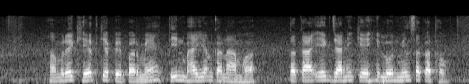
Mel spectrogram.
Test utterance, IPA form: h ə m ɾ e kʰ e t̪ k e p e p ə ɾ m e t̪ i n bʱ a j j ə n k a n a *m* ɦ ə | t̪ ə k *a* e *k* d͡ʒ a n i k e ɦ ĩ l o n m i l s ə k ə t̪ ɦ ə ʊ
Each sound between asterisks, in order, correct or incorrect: correct, correct, correct

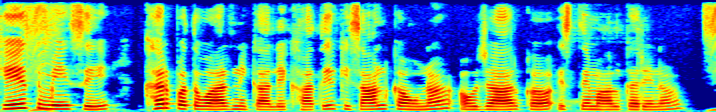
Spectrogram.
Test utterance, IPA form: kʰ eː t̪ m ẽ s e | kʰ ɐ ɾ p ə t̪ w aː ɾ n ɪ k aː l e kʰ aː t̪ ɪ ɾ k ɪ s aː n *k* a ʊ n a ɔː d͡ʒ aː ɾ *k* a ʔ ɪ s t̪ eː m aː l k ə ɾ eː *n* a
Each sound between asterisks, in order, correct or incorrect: correct, correct, correct

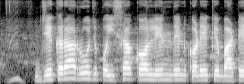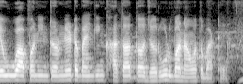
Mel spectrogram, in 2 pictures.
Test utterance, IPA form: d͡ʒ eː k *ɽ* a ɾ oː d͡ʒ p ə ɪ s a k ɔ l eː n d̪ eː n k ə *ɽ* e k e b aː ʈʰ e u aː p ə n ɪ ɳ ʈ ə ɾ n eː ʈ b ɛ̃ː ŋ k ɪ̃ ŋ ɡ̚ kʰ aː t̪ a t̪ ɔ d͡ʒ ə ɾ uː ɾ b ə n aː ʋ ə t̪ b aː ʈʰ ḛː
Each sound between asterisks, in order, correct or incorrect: incorrect: ɾ, correct

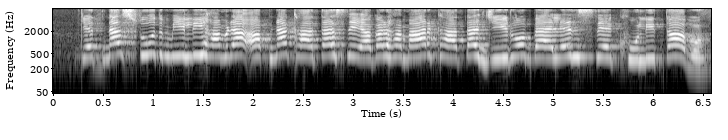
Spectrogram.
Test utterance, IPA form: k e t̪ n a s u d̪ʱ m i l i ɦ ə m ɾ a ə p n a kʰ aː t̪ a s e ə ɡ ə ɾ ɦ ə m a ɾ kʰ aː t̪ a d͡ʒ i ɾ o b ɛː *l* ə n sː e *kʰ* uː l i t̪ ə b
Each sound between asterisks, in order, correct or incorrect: correct, correct

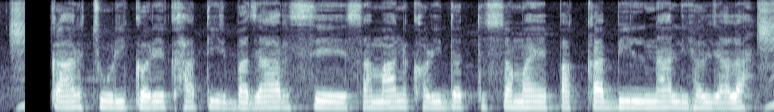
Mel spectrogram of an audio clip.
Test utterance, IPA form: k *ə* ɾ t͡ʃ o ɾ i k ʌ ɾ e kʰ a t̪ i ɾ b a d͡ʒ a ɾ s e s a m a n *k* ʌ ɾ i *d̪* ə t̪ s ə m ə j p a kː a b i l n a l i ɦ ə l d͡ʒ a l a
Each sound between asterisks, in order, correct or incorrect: incorrect: a, incorrect: kʰ, correct

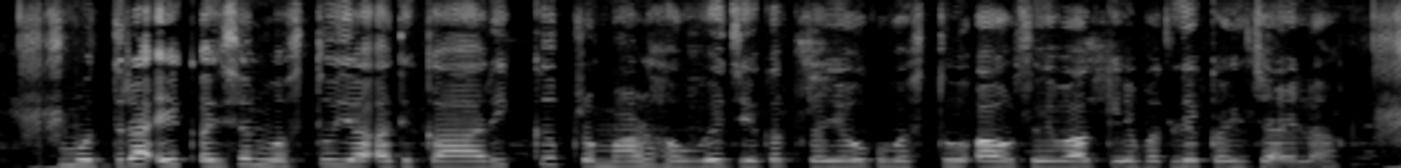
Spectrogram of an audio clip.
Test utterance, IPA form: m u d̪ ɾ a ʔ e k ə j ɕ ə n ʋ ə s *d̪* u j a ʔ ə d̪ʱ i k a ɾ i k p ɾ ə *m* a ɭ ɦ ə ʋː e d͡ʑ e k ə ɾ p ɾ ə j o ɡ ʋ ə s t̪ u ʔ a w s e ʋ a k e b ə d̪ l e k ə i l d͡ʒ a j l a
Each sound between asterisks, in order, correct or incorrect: incorrect: t̪, correct

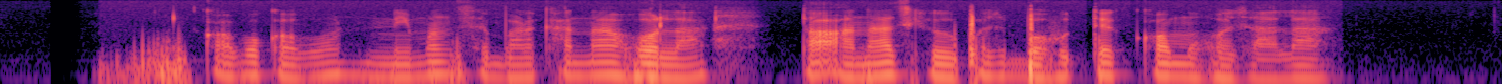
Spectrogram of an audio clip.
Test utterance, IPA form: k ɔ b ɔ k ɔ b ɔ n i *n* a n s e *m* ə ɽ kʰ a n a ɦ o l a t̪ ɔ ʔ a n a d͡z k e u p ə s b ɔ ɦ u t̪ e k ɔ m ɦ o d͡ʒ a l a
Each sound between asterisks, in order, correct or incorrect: incorrect: m, incorrect: b

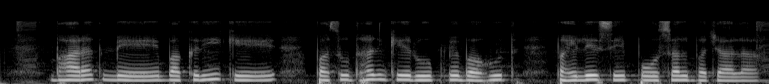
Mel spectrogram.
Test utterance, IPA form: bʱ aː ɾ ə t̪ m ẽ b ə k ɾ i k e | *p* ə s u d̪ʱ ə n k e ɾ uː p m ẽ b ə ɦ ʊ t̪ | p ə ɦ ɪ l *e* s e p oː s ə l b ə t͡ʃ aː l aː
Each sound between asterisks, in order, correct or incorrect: correct, correct

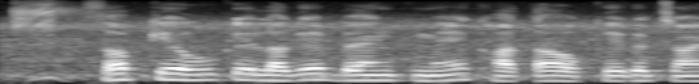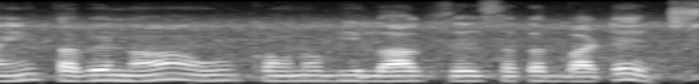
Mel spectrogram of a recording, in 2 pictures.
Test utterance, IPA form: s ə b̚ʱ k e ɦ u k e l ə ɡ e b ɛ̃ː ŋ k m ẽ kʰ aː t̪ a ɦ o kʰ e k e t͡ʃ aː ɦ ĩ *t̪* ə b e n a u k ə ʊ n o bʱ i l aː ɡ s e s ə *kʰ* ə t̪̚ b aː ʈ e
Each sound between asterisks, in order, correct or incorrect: correct, incorrect: k

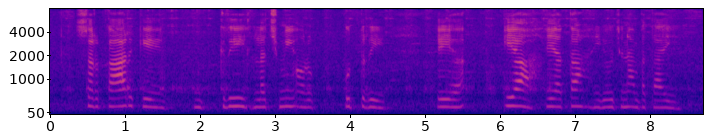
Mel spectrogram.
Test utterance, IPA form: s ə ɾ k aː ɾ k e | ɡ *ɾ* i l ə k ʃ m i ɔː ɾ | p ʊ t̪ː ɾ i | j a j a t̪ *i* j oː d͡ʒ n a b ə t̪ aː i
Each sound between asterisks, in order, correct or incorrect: correct, incorrect: a

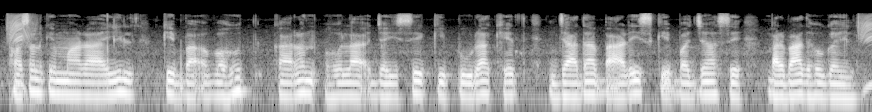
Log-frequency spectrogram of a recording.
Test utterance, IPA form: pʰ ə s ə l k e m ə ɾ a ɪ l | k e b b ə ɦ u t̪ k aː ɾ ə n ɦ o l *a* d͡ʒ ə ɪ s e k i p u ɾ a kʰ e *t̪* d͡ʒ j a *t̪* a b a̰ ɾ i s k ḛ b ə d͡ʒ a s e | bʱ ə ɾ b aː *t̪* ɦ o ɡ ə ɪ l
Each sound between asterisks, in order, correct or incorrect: correct, correct, incorrect: d̪, incorrect: d̪

